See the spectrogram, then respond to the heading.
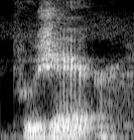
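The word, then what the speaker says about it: fougère: Fougere. That's why I put emphasis on that. I learned how to say it.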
